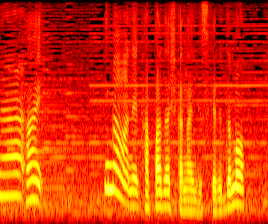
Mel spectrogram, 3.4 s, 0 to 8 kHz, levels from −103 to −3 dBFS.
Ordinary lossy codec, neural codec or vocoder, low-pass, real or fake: none; none; none; real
